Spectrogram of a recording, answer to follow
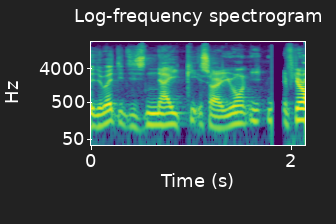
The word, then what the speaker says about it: Nike: It is Nike.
